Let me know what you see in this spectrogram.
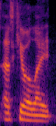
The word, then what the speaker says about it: SQLite: Yes, it's SQLite, kind of like a mineral.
